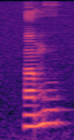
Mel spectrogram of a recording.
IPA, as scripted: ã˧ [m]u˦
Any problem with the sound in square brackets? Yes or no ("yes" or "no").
no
